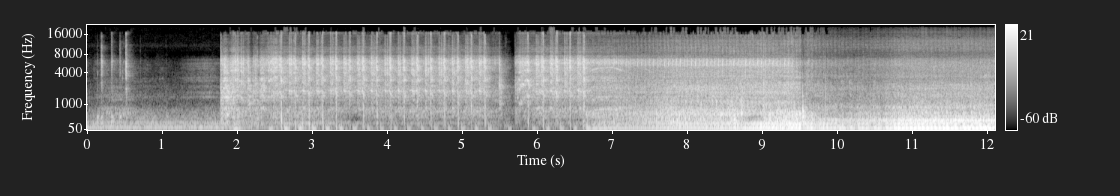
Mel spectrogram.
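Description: A Lifan 125cc engine on a Baja minibike cranks, catches and runs, first a rapid rattling putter at close range, then settling into a louder, steady drone that swells as it revs.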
